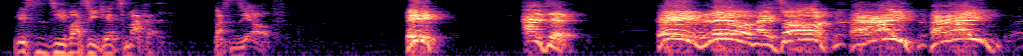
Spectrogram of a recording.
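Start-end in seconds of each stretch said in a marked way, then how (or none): 3.0-7.5 bellowing for the family; shouting. Acted. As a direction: yell for them at full volume. Calling family loudly across yard.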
